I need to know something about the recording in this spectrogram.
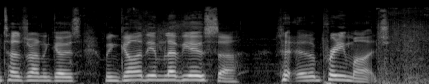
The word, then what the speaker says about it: Leviosa: in a minute yeah here we go wingardium leviosa leviosa vanguardium leviosa it's weird to pronounce it like that because that's what hermione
